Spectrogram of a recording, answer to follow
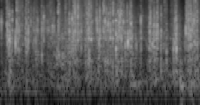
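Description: Foil blind-box bag crinkling and rustling in the hands as it is worked open and the figure is pulled out of it, a dense run of crackles.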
